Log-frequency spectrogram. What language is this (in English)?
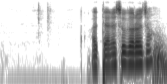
Gujarati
